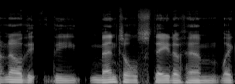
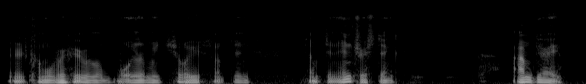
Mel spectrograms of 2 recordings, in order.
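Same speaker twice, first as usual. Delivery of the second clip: put-on drunk man voice, quieter; 7 dB quieter than usual. Acting out a scene, doing a drunk Kevin Spacey impression. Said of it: "a good drunk Kevin Spacey".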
